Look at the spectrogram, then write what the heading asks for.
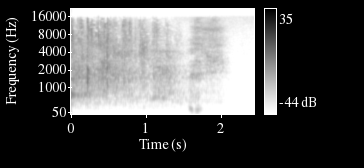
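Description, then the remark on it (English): A church audience claps and cheers in praise, answering a call for a hallelujah, a dense wash of applause mixed with scattered shouts and voices, steady for about two seconds before fading out quickly. “You can clap and cheer today, not because you figured it out on your own.”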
